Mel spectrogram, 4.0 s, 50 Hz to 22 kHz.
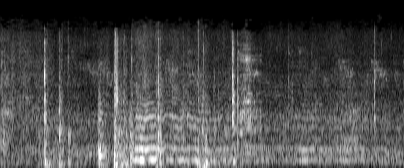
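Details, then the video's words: Close, loud honey bee buzzing during old-style nucleus colony making in May 2018, with rising and falling wingbeat tones among repeated sharp knocks and handling clatter from the hive work. "Formare nuclee albine stil vechi"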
